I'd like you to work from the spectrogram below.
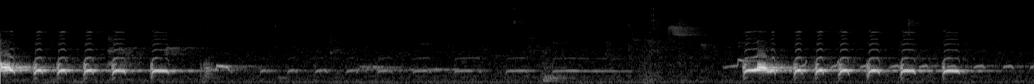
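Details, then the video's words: Bangkok zebra dove singing, used to coax other birds into song; bursts of rapid, evenly spaced ringing coos open and close the clip, with quieter sustained cooing between. "Perkutut bangkok gacor suara cocok untuk pancingan"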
